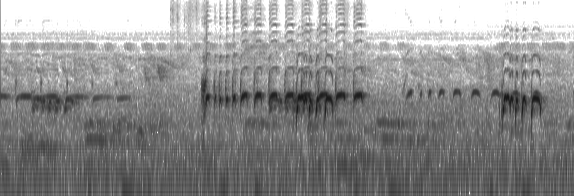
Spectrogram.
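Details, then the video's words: Local zebra dove calling to provoke a rival: soft cooing at first, then loud bursts of rapid rolling coos, with other doves answering in the background. "PERKUTUT Lokal MEMANGGIL LAWAN"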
